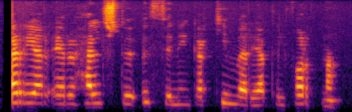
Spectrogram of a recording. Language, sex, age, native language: Icelandic, female, 30-39, Icelandic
